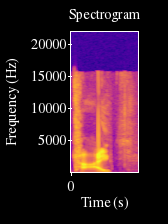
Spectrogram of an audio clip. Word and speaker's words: chi: alphabet is called a chi and it is not pronounced X it was originally a k sound it was like a k with a puff of air it's often trans times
